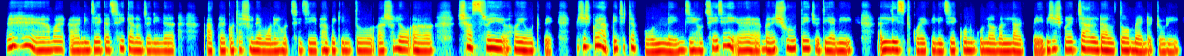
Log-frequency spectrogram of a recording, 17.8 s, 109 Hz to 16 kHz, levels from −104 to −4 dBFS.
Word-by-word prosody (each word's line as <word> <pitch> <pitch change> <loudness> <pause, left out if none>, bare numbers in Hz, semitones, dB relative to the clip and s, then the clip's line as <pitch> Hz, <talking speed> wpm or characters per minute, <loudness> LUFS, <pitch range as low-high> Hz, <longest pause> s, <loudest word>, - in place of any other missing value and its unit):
এ - - +4 0.2
হ্যাঁ 290 -2 +1 0.2
আমার 205 +1 -1
আ - - -4 0.2
নিজের 195 +1 0
কাছেই 195 +3 -2
কেন 195 -2 0 0.2
জানি 180 0 -2
না 180 - -1 0.6
আপনার 180 0 -2
কথা 190 +2 -2
শুনে 185 -3 +2
মনে 170 +1 +1
হচ্ছে 175 +3 -6
যে 190 - -7
এভাবে 185 0 -1
কিন্তু 185 +1 -3 0.4
আসলেও 205 +2 0 0.2
আ - - +5 0.7
সাশ্রয়ী 235 -2 +5 0.3
হয়ে 195 -2 +4
উঠবে। 180 - -6 0.4
বিশেষ 255 +2 0
করে 290 0 +4
আপনি 210 +1 -2
যেটা 240 0 -2 0.2
বললেন 165 0 +1 0.2
যে 185 - 0
হচ্ছে 185 +1 -3
এই - - +1
যে 285 - -2 0.2
অ্যা 185 0 +1 0.3
মানে 190 -1 +3
শুরুতেই 225 -1 +2
যদি 190 0 -2
আমি 180 0 +2 0.5
অ্যা - - -1
লিস্ট 195 0 +3
করে 175 -1 +1
ফেলি 175 -2 0
যে 180 - +2
কোনগুলো 185 -1 +1
আমার 170 0 +2
লাগবে। 165 0 -3
বিশেষ 210 +2 0
করে 195 -1 +2
চাল, 205 -3 +3
ডাল 185 -2 +5
তো 195 - +2 0.2
mandatory, 165 -1 -2
190 Hz, 170 wpm, -22 LUFS, 180-205 Hz, 0.7 s, আ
